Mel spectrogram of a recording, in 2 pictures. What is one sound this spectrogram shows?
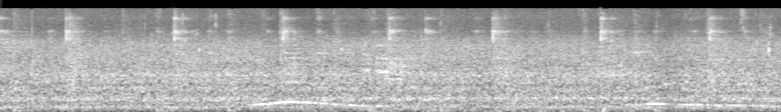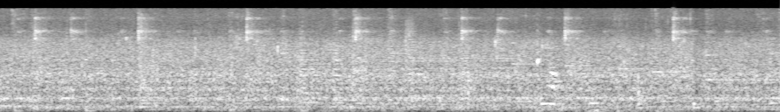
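Broth pours from a spoon and splashes onto noodles.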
